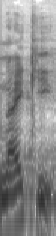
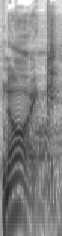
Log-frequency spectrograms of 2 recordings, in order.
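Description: First: It is said with an American pronunciation. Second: It is said with a British pronunciation.

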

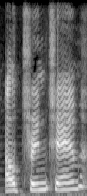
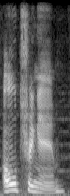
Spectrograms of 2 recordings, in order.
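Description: First: The middle is said with a 'ch' sound. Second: The middle is said with an 'ng' sound. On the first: The speaker calls it wrong. "what did I say?" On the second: The speaker calls it right. "It's pronounced Altringham"

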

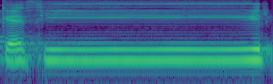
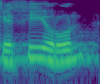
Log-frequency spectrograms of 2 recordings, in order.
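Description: First: The word stops on r after a long vowel. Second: The word ends with a nasal un sound. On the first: "আমরা এখানে অকফ করলে রা সাকিন হবে, এখানে টানতে হবে তিন আলিফ" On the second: "রা দুই পেশ রুন"

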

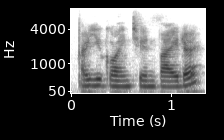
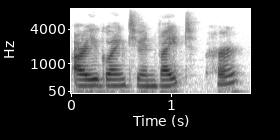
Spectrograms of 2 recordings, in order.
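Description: First: The h sound is dropped and 'her' links on. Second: The h sound in 'her' is clearly pronounced. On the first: "we drop the H to blend it to the word before" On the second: "Instead of"

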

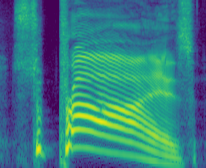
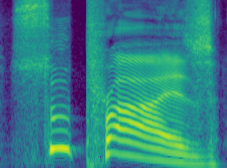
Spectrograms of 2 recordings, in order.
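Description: First: The 'prize' part is exaggerated with an open mouth. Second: The 'prize' part is said plainly. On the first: "exaggerate prize, open our mouth up" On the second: "we're going to join them together"

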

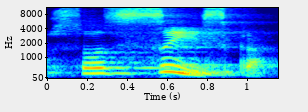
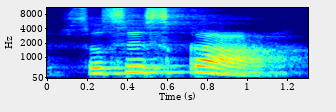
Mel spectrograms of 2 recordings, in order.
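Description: First: The stress is on the middle syllable. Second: The stress is on the last syllable. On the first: The speaker calls it right. "голосний І. Спробуй стати головним" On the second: The speaker calls it wrong. "Може тоді останній звук А буде головним"

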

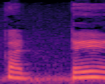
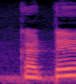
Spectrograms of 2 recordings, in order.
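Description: First: The middle consonant is doubled and held long. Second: The middle consonant is short and single. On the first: The speaker calls it right. "ಒತ್ತಿ ಹೇಳಿದಾಗ" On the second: The speaker calls it wrong. "ಕಟ್ಟೆ ಅಂತ ನಾವು pronounce ಮಾಡ್ತಾ ಇಲ್ಲ"

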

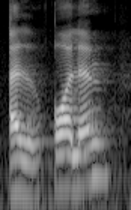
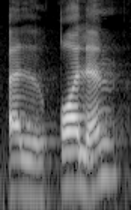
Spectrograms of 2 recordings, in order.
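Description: First: A deep q sound is made at the throat. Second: The same.

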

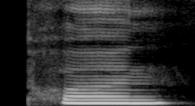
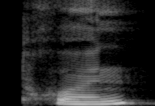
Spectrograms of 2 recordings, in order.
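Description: First: The pitch stays high and level. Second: The pitch rises from mid to high. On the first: "Первый тон" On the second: "второй тон"

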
